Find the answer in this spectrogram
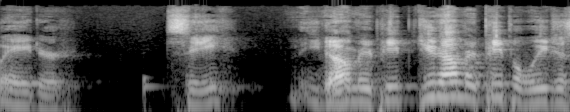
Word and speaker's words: Eder: announcers say your name eater and as I've heard announcers say your name is Ed er how do you say Joe's last name this pronouncing with an a ater Joe ater see you do you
